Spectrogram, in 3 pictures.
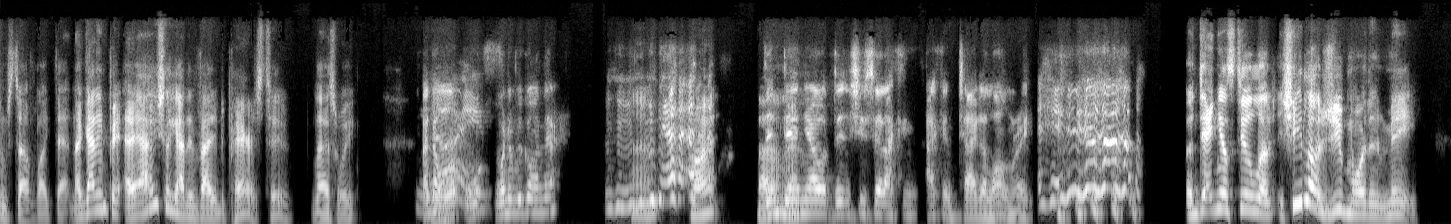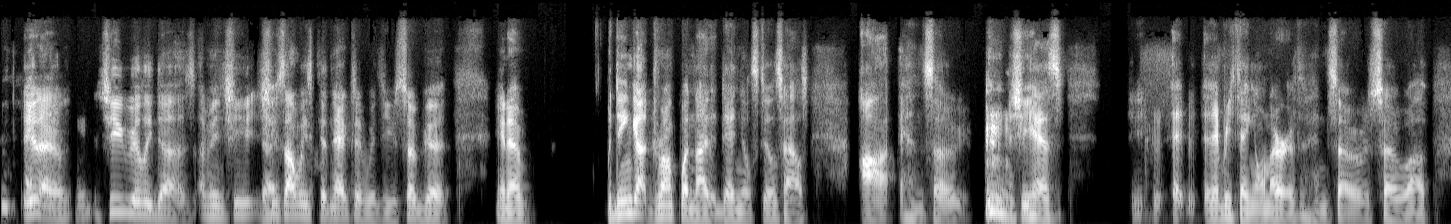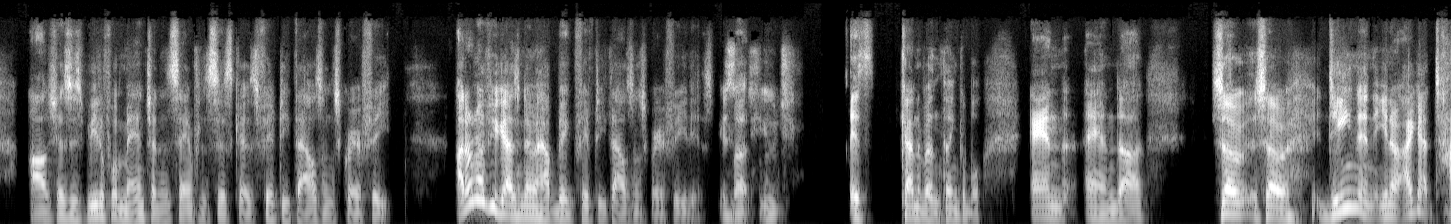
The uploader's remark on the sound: This was recorded LIVE on Zoom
